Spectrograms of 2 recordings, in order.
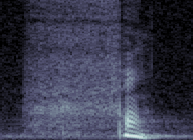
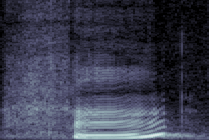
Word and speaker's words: faim: Faim, hungry. Not femme, which means a woman. Faim.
